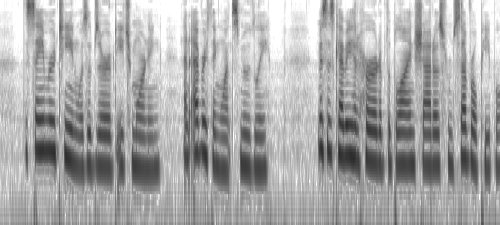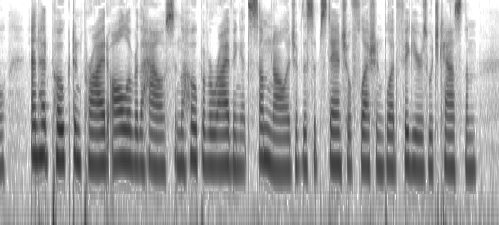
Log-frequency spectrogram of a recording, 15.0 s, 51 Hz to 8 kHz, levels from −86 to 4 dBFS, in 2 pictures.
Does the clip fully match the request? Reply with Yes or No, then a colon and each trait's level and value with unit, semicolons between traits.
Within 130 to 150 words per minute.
No: average, 200 wpm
